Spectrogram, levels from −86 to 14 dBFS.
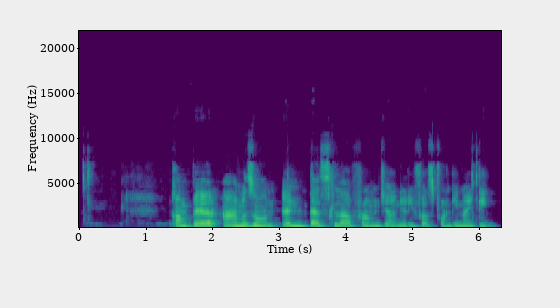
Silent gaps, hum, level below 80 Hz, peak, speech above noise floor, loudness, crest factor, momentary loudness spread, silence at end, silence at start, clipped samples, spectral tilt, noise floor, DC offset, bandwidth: none; none; -62 dBFS; -2 dBFS; 36 dB; -19 LUFS; 18 dB; 9 LU; 0.1 s; 0.15 s; under 0.1%; -5 dB/octave; -55 dBFS; under 0.1%; 9.6 kHz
